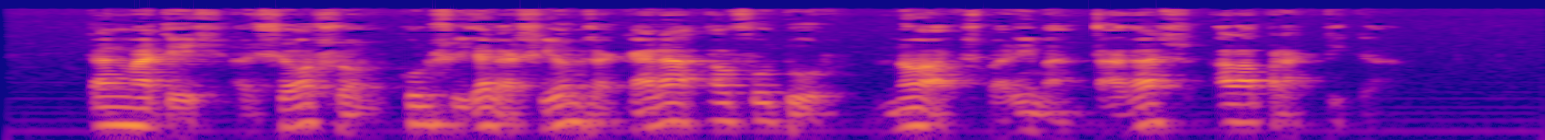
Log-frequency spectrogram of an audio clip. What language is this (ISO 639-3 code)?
cat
